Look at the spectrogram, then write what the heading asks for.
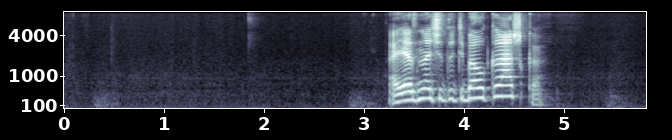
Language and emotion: Russian, angry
